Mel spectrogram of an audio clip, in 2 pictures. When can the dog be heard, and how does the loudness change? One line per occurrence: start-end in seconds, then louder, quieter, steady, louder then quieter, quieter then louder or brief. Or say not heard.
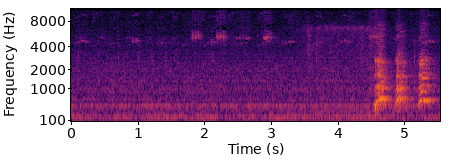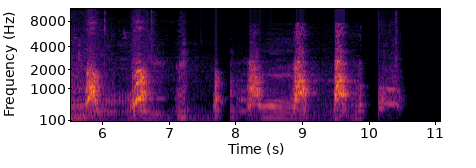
3.7-10.4 quieter then louder.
